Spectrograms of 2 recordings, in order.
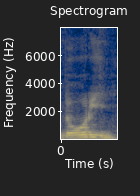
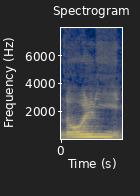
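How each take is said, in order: First: The middle consonant is an R sound. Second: The middle consonant is an L sound. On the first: The speaker calls it right. "tapi nori karena vokal belakangnya" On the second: The speaker calls it wrong. "Bukannya noli"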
